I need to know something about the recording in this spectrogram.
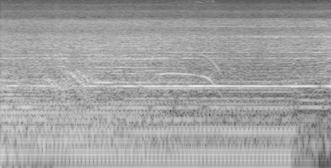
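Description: Hardcore punk band playing live, loud: an electric guitar holds one long sustained note with a few wailing pitch slides above it, over a steady low bass note that cuts off at the very end.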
